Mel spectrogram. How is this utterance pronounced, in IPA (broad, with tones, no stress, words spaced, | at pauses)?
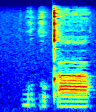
ɡʷe˦ko˨kʼaː˦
